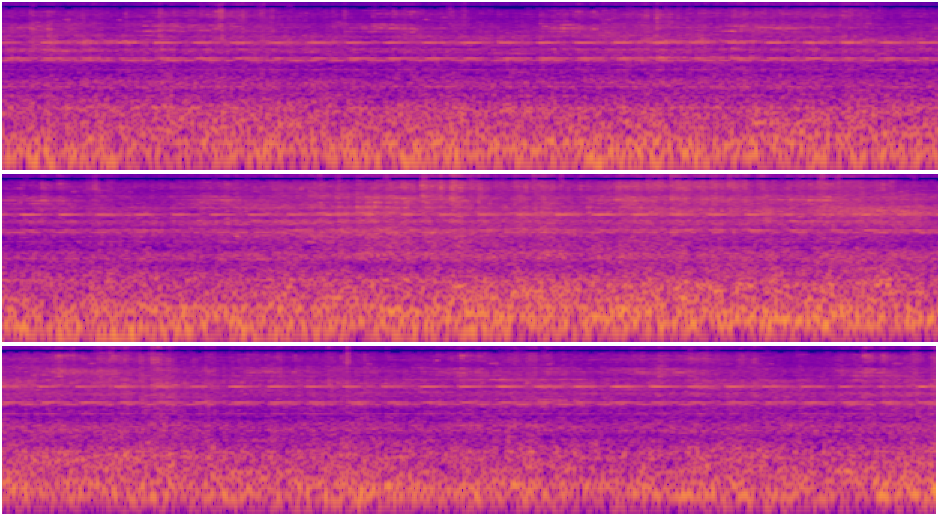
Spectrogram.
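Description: Double-stack intermodal well cars rolling past at speed, their steel wheels on the rails making a continuous heavy rumble. A steady high ringing runs over it the whole time.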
